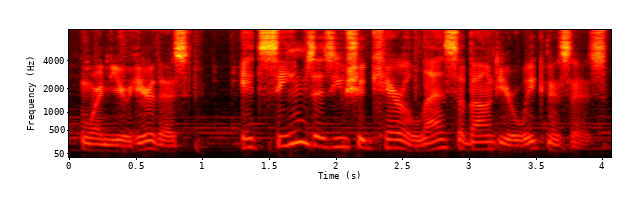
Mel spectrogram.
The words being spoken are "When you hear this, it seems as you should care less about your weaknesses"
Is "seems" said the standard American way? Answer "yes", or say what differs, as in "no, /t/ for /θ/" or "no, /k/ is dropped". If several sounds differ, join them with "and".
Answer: yes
